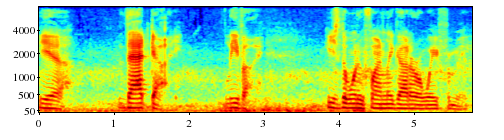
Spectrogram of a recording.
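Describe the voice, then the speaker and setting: A man's voice: mid-range voice, fairly even intonation, normal speed, fairly bright tone, natural voice. Man acting a bitter, weary apocalypse survivor, faint noise. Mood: bitter regret. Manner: sarcastic, slangy, weary. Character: bitter, regretful male zombie-apocalypse survivor, gruff but caring. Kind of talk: audio drama acting, casual profane dialogue.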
